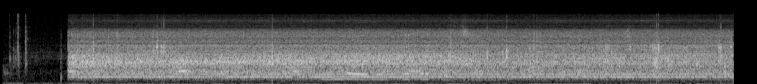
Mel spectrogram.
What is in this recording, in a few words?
Sound voices; EVP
